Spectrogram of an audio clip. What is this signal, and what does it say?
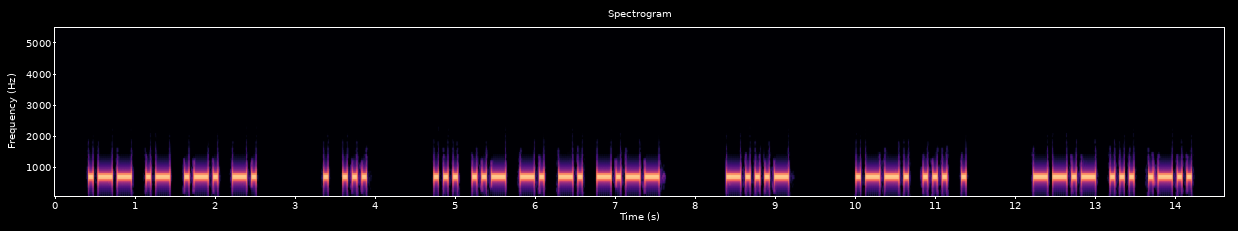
Morse code, heard as a keyed tone, about 20 wpm, 700 Hz. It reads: WARN ES SUNNY <BT> PSE QSL
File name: UK MASTER QSOs TRAINING / 20WPM / UK MASTER QSOs 0040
